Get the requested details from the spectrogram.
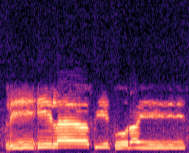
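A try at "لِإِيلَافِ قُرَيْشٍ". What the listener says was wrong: Baik, li-nya tidak panjang. Li'i, i-nya 2 harokat. Fi-nya juga tidak panjang. Li'ila, ila-nya 2 harokat. Yang lain tidak. Li'ila.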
